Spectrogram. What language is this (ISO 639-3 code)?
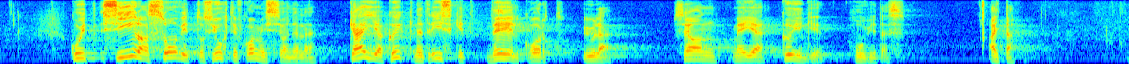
est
